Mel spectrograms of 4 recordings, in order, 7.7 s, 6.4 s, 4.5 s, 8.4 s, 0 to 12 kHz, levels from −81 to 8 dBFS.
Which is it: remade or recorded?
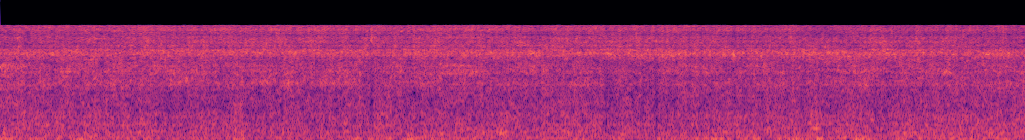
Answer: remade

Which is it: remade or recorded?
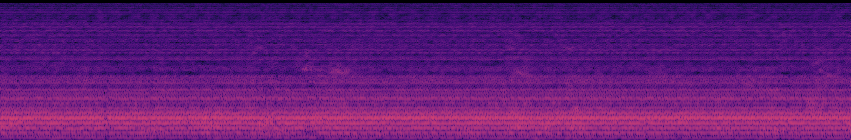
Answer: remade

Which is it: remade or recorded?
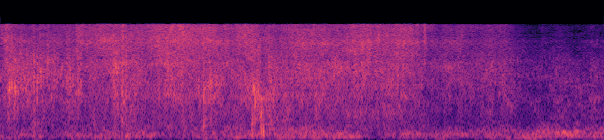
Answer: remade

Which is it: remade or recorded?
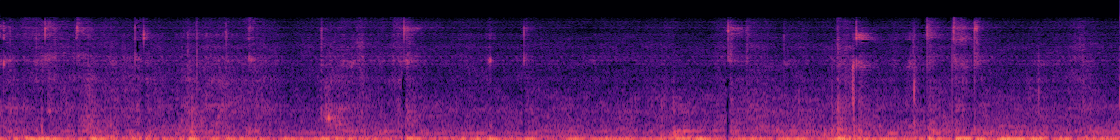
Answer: remade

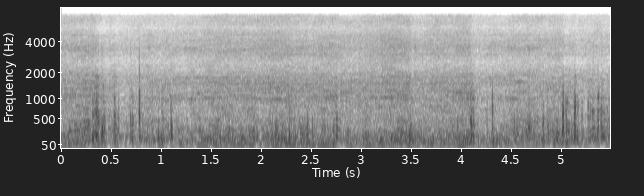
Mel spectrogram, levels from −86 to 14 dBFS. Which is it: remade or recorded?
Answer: remade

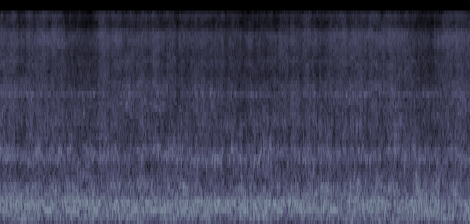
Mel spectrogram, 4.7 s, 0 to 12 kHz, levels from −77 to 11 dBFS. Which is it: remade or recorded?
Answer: remade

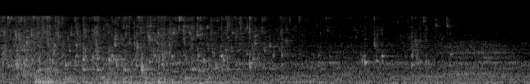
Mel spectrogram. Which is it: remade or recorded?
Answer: recorded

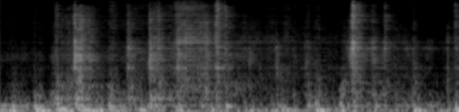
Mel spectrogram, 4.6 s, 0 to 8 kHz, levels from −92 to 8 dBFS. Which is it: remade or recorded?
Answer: remade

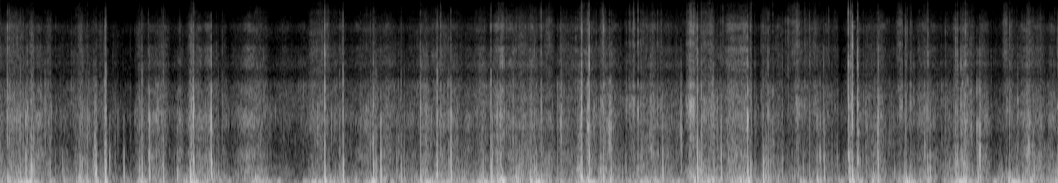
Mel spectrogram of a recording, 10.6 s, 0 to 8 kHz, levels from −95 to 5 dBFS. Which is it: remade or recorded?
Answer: recorded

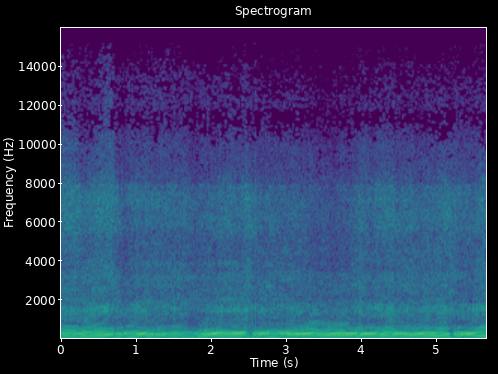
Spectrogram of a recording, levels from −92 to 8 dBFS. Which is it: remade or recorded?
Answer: recorded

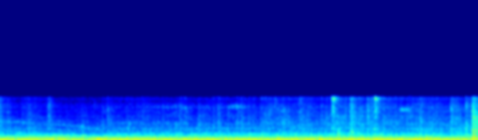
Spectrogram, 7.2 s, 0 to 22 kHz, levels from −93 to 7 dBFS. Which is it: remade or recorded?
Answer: remade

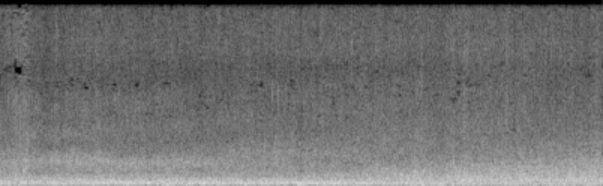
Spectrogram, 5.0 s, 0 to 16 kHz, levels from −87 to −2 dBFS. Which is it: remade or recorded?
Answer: recorded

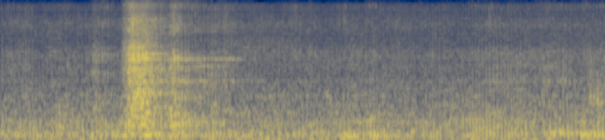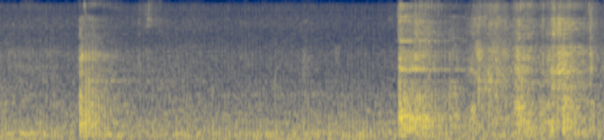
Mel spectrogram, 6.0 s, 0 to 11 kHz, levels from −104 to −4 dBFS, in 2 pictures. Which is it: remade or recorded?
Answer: remade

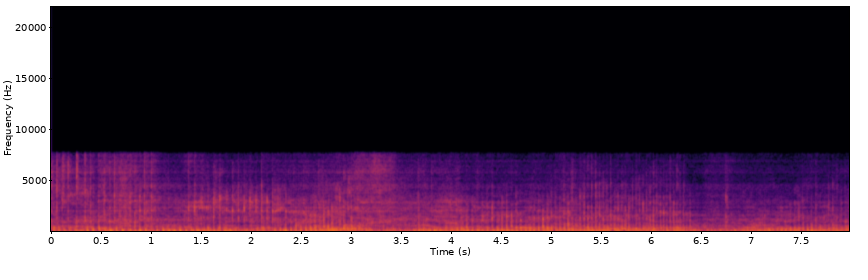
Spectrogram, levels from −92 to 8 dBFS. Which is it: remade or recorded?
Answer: remade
